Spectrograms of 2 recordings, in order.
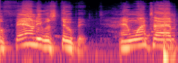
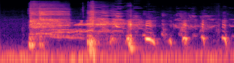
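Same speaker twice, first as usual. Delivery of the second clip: high laugh; 6 dB quieter than usual. Real, not acted. Laughs at joke.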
